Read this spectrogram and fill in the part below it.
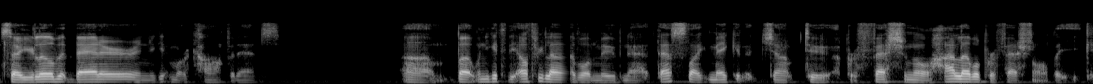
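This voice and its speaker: Big swings in loudness from a man talking at a moderate pace. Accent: American. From southwest Virginia. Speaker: physical therapist. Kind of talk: podcast interview. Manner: halting, many fillers.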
